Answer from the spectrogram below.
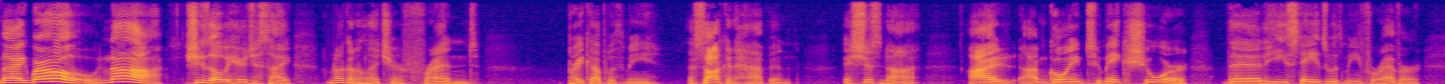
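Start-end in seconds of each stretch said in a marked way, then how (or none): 3.3-14.2 put-on low, flat, droning monotone rant without letup. Imitating someone describing a plan to keep her boyfriend: imitating a monotone rant. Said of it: "went on a long monotone rant like that".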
